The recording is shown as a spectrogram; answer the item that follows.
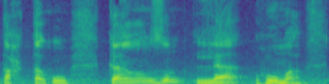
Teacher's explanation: نون ساکن کو اخفا کے ساتھ پڑھیں گے۔ اخفا کہتے ہیں ناک میں آواز لے جا کر گنگنانا۔ کنز میں زا پر دو پیش کی تنوین ہے، اس سے لا جو لا ہے لام ہے اس کے ساتھ ملائیں گے، لام کی آواز کو ادا کیا جائے گا۔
